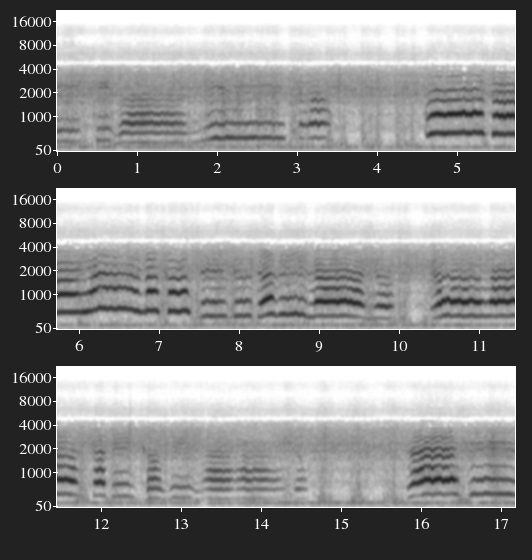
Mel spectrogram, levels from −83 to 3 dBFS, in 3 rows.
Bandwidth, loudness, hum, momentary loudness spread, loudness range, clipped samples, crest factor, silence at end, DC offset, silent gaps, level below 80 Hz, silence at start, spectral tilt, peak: 14 kHz; -13 LUFS; none; 21 LU; 12 LU; under 0.1%; 14 dB; 0 s; under 0.1%; none; -60 dBFS; 0 s; -4 dB/octave; 0 dBFS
